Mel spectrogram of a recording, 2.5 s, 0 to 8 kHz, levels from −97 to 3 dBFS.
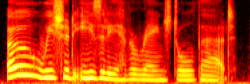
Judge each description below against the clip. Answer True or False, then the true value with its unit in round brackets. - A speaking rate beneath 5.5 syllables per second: True (5.3 syllables/s)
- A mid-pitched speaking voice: False (210 Hz)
